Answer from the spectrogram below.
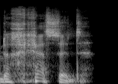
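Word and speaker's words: chesed (חסד): It is the word chesed, C-H-E-S-E-D, not chesed, but chesed. It's a guttural sound, chesed, and it is spelled C-H-E,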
